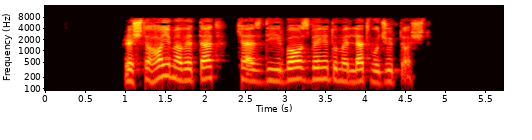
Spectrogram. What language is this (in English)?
Persian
